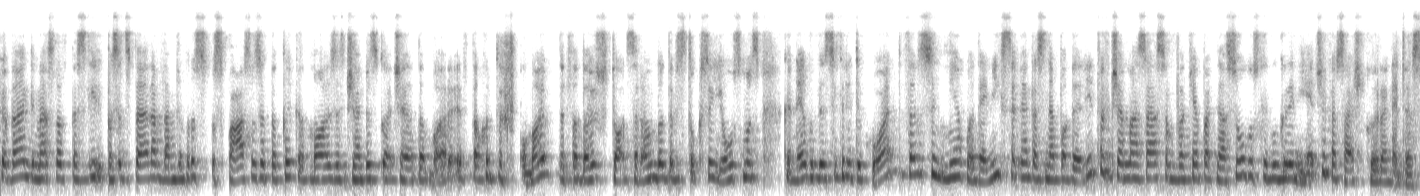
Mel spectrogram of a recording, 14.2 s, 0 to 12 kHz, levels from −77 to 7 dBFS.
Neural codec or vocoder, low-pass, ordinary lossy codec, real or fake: codec, 16 kHz, 1.1 kbps, Voila-Tokenizer; 7.2 kHz; Opus, 24 kbps; fake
